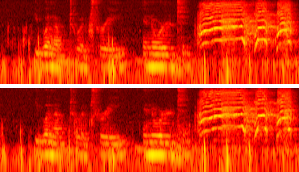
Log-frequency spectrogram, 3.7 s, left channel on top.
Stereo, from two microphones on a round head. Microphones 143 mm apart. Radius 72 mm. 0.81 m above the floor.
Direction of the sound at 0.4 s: 80° left.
